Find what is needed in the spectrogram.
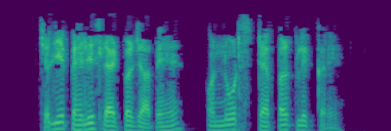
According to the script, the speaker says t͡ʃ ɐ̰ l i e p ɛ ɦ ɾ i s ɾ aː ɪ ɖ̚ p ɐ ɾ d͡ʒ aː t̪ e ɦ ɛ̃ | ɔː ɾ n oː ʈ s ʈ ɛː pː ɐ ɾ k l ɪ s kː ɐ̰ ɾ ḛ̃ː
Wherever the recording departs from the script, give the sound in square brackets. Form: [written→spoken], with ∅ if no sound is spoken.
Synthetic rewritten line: t͡ʃ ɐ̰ l i e p ɛ ɦ [ɾ→l] i s [ɾ→l] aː ɪ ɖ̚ p ɐ ɾ d͡ʒ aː t̪ e ɦ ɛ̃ | ɔː ɾ n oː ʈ s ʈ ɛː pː ɐ ɾ k l ɪ [s→∅] kː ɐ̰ ɾ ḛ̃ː

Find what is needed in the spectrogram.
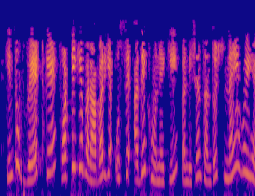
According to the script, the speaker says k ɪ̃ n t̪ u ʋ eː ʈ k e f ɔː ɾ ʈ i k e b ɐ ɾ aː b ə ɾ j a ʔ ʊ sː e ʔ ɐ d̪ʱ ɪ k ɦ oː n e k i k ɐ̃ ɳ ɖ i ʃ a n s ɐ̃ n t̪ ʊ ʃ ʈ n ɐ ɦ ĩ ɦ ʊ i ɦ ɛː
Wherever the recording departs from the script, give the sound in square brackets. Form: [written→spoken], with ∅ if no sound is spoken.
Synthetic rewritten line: k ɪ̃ n t̪ u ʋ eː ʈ k e f ɔː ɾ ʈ i k e b ɐ ɾ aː b ə ɾ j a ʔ ʊ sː e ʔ ɐ d̪ʱ ɪ k ɦ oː n e k i k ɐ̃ ɳ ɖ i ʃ [a→ə] n s ɐ̃ n t̪ ʊ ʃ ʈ n ɐ ɦ ĩ ɦ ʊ i ɦ ɛː

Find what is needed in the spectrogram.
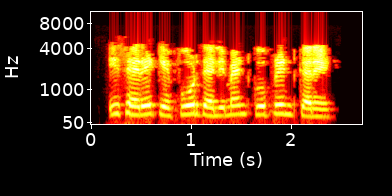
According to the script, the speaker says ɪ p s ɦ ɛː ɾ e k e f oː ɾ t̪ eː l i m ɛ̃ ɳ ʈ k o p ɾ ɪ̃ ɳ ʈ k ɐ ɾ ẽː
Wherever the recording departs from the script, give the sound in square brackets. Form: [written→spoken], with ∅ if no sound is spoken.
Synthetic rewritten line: ɪ [p→∅] s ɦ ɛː ɾ e k e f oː ɾ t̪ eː l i m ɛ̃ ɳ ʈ k o p ɾ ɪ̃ ɳ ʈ k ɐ ɾ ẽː

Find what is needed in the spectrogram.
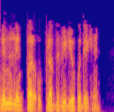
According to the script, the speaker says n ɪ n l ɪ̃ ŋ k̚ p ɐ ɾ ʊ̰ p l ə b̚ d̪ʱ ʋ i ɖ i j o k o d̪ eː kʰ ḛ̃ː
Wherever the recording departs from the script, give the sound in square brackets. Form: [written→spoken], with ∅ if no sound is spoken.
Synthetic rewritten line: n ɪ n l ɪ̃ ŋ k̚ p ɐ ɾ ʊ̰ p l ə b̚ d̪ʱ ʋ [i→iː] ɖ i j o k o d̪ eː kʰ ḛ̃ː

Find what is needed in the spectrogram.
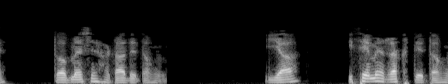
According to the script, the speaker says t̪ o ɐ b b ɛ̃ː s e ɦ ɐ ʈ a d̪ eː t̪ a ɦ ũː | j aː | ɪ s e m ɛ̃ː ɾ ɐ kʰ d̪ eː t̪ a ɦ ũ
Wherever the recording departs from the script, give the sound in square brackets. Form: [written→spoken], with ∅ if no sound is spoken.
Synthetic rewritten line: t̪ o ɐ b [b→m] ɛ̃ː s e ɦ ɐ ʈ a d̪ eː t̪ a ɦ ũː | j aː | ɪ s e m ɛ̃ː ɾ ɐ kʰ d̪ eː t̪ a ɦ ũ

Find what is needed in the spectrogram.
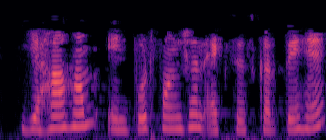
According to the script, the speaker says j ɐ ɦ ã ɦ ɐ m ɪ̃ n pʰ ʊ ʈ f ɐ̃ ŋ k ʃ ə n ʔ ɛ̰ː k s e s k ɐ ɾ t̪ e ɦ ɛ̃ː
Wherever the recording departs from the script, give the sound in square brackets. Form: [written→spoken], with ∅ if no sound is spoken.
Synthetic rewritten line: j ɐ ɦ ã ɦ ɐ m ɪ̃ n [pʰ→p] ʊ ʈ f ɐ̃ ŋ k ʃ ə n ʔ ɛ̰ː k s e s k ɐ ɾ t̪ e ɦ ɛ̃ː

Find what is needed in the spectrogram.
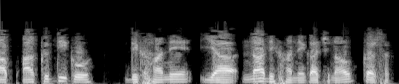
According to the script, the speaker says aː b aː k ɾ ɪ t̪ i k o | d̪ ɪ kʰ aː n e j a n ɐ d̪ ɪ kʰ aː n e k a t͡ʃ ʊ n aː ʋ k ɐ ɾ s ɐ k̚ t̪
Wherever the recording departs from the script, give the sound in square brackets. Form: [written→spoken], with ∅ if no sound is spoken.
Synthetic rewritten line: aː [b→p] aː k ɾ ɪ t̪ i k o | d̪ ɪ kʰ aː n e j a n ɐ d̪ ɪ kʰ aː n e k a t͡ʃ ʊ n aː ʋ k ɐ ɾ s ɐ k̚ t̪

